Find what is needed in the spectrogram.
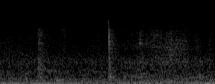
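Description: A few faint clicks of metal knitting needles knocking together as two stitches are knitted together.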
